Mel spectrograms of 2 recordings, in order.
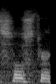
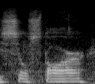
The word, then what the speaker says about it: Silstar: sister way so and i apologize if i'm pronouncing it silster and it should be silstar uh well that's just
